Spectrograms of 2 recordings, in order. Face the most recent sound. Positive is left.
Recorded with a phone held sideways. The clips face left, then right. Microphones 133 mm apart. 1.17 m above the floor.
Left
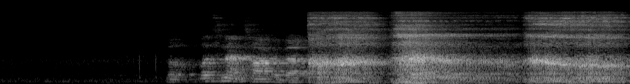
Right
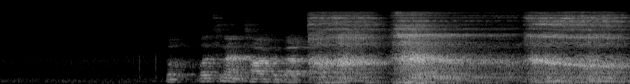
turn(degrees=40)  # may be behind; listen again after turning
